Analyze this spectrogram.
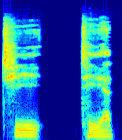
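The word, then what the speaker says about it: Tietoevry: There's a Finnish IT cloud provider that they hit called, I don't even know how to say the word, Tietorevry.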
